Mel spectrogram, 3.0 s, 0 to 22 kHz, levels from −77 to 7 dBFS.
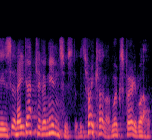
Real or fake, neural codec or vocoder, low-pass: fake; codec, 16 kHz, 2 kbps, X-Codec, HuBERT features, trained on general audio; 7.2 kHz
